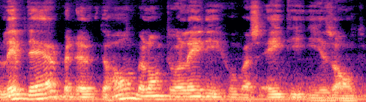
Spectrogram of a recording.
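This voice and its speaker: Speaking with a Dutch accent, a man uses very wide pitch swings around a fairly low pitch at a moderate pace. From Netherlands. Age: 80s+. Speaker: interviewee sharing life story. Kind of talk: radio interview.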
